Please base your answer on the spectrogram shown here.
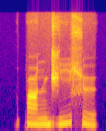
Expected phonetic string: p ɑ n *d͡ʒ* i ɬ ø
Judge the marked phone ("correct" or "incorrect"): correct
